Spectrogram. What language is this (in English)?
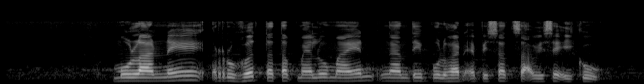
Javanese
